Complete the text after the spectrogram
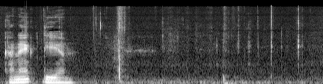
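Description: A cable plug clicks into a socket.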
